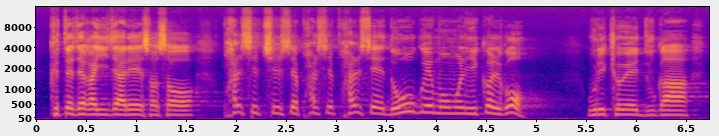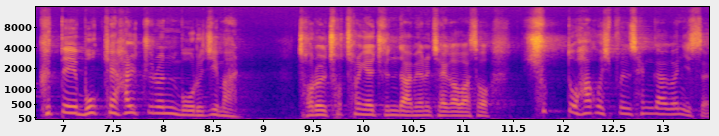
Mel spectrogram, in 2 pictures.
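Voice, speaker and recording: High in pitch, a man talks at a moderate pace with lively intonation. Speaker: pastor. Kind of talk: sermon.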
